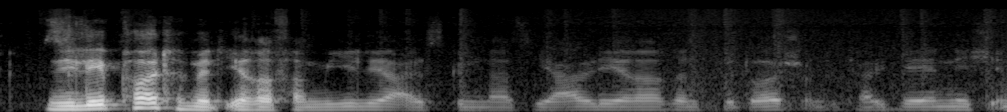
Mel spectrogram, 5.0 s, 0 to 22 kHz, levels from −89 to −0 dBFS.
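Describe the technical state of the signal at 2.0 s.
At 2.0 s the speech signal is intact, with no technical fault audible beyond the ordinary background noise of the room it was recorded in.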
